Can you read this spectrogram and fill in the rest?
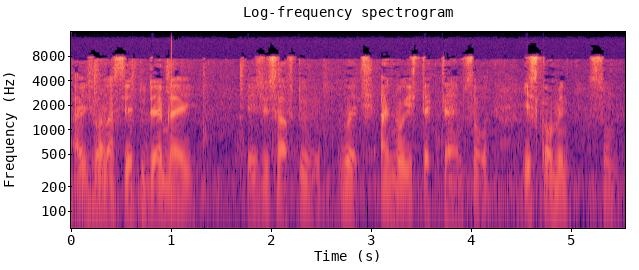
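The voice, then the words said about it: Strong accent, hard to understand. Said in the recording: “I hope you guys were able to understand so much of that. Obviously, having that accent”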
